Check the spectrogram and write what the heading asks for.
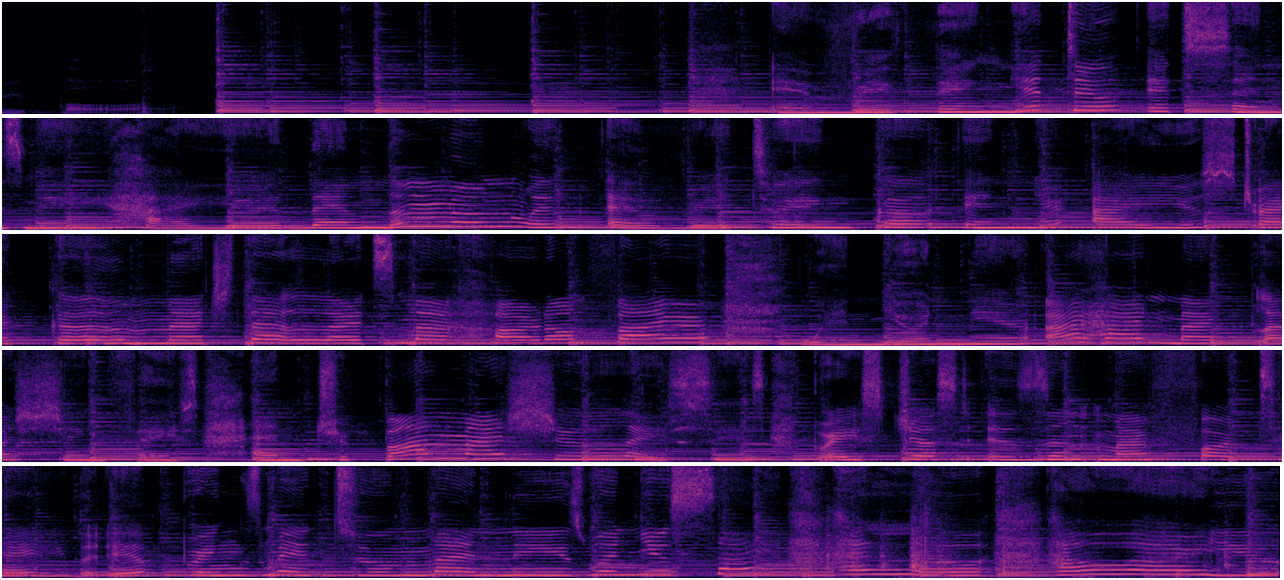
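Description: Background music starting about a second in: a light song with plucked strings under a sung melody.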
